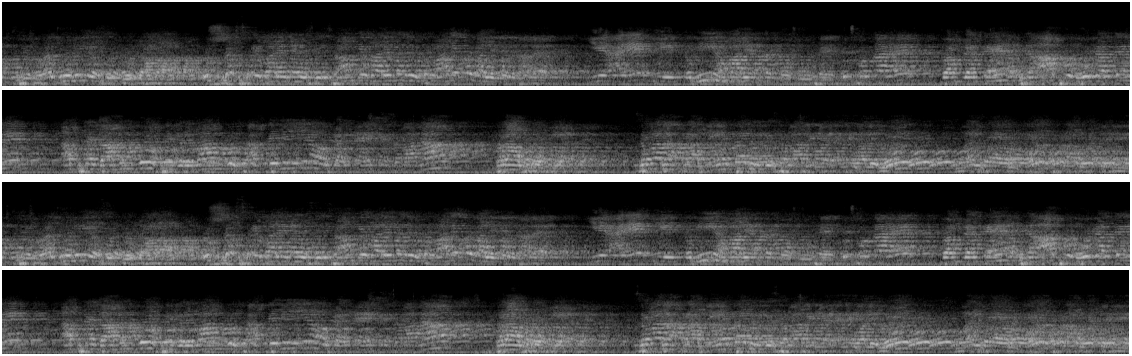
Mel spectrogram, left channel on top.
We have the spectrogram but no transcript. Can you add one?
فی الرجل یسب الدار، اس شخص کے بارے میں، اس انسان کے بارے میں جو زمانے کو گالی دیتا ہے، یہ عیب، یہ کمی ہمارے اندر موجود ہے۔ کچھ ہوتا ہے تو ہم کہتے ہیں، اپنے آپ کو بھول جاتے ہیں، اپنے دامن کو، اپنے گریبان کو ڈھانپتے نہیں ہیں اور کہتے ہیں کہ زمانہ خراب ہو گیا ہے۔ زمانہ خراب نہیں ہوتا، بلکہ زمانے میں رہنے والے لوگ مرد اور خراب ہوتے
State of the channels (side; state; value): both; normal; correlation 0.77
